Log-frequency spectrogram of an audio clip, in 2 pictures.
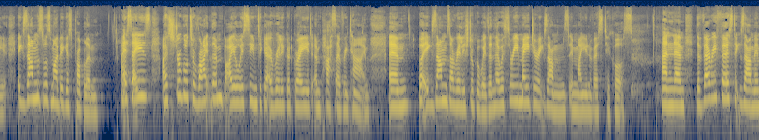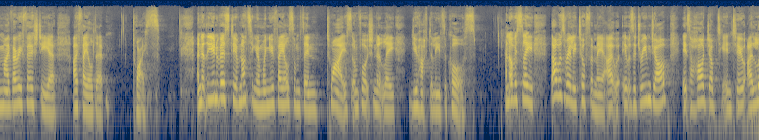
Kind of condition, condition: setting, large echoing room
